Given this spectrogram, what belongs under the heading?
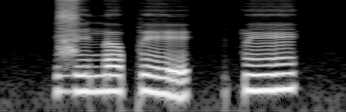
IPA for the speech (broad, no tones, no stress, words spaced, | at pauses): zinɜpe | pẽ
